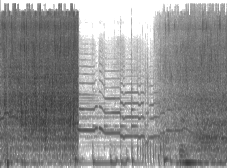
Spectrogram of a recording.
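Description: Chopped tomato and ginger frying with spices in a pan for a vegetarian banana flower dish, a loud, close, steady sizzle that breaks off into music and then returns softer.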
